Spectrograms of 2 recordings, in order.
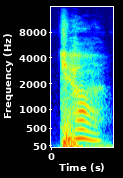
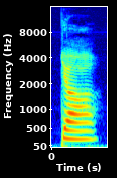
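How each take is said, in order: First: The syllable comes with a strong puff of air. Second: The syllable is crisp with little air. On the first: "that's how the aspiration sounds like. Lots of air" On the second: "I'm clear, I'm about to go"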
